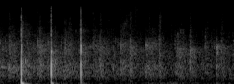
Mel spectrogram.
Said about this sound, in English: And that's the last time I'm going to make you clap for a while, okay?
